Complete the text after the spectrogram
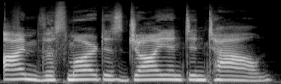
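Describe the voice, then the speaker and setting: A woman's voice: mid-range voice, fairly even intonation, slow pace, fairly bright tone. A woman voicing a kind male giant in a storybook, dropping her voice a little and chanting his song. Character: kindly scruffy male giant, gentle and proud. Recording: faint music behind.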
